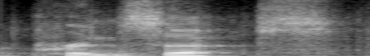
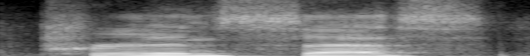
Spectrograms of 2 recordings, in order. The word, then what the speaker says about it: princeps: pilot is called a princeps so when he was reading off the label of the machine he was trying to pronounce the word and he's like pr princess and then you see this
